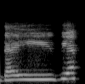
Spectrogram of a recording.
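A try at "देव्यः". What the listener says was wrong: Devyah krodha Devyah. Daivya would have been like Daivatvam kind of Daiv. Devya krodha.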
